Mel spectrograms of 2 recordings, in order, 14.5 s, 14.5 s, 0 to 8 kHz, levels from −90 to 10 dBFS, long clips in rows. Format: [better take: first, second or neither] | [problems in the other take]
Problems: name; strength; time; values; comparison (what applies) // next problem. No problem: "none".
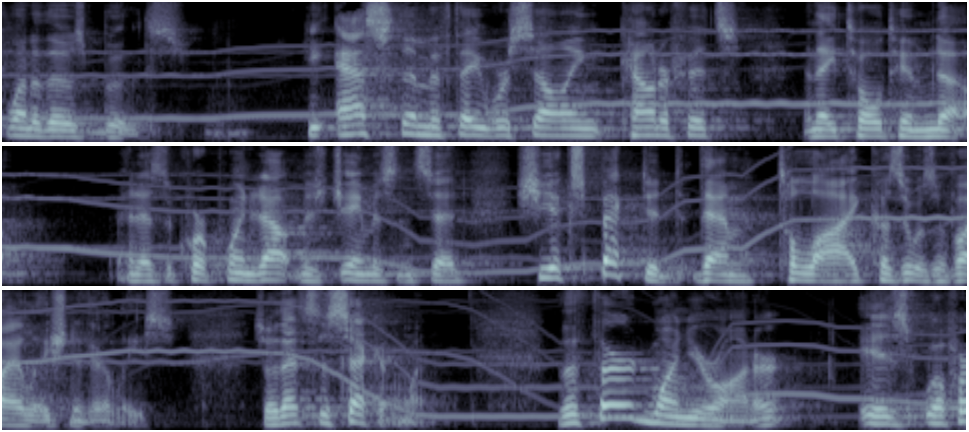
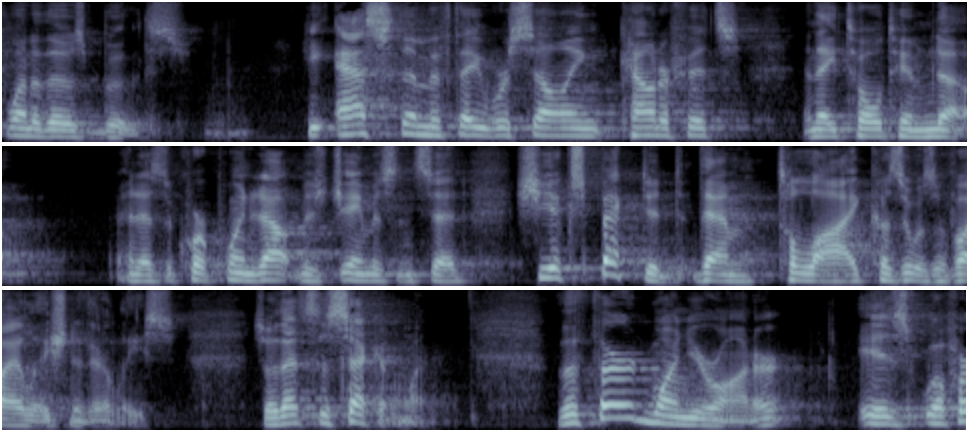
second | background sound (Musical instrument); 17 dB below the speech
